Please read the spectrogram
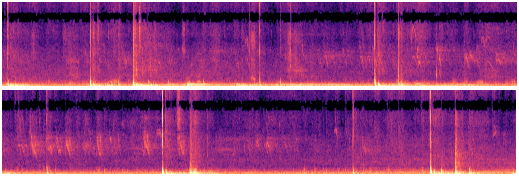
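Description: A football being struck, caught and landing on an artificial-turf pitch: about nine sharp, separate thuds, two pairs of them close together, over a low rumble.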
